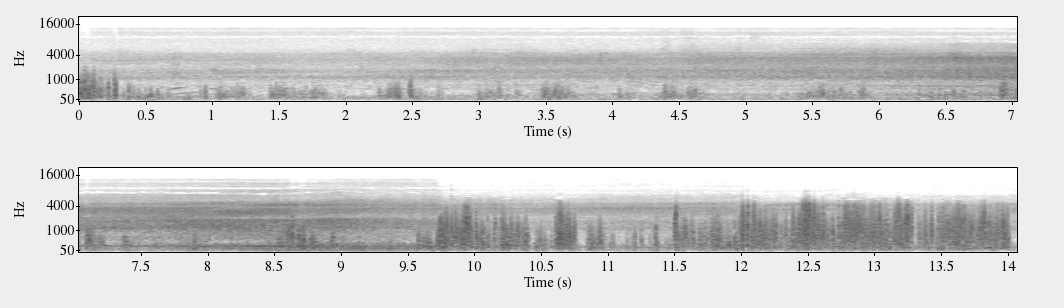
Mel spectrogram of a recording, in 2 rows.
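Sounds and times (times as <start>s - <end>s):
car engine under hard throttle: 0.0s - 14.0s
wind buffeting microphone: 0.0s - 14.0s.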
